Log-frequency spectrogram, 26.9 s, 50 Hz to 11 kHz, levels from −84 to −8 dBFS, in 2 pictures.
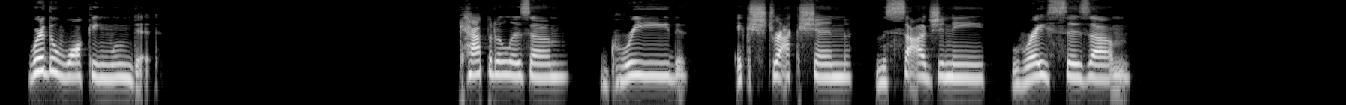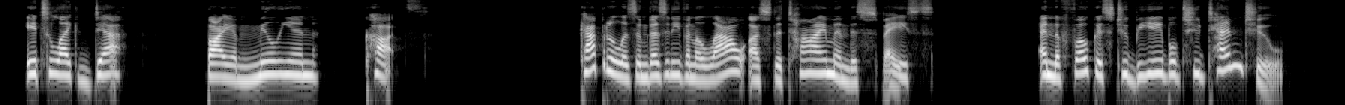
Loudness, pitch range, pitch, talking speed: -20 LUFS, 205-245 Hz, 220 Hz, 80 wpm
